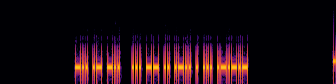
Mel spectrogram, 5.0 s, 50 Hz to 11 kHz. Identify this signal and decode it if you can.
Morse code, heard as a keyed tone, about 44 wpm, 700 Hz. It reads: DAD SMILES.
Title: Easy Phrases 45wpm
